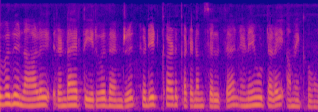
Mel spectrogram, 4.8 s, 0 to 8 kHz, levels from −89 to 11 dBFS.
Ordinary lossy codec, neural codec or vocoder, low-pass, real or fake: AAC, 32 kbps; none; 7.2 kHz; real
